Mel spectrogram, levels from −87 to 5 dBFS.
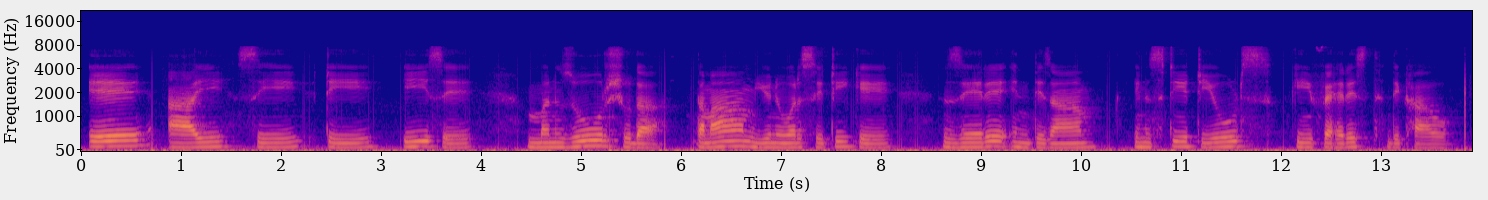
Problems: none marked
